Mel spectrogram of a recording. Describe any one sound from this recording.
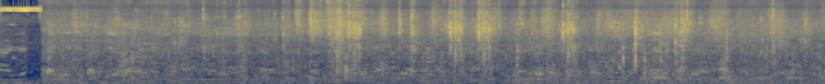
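Crutches tap on the ground as people walk.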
